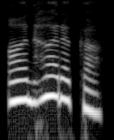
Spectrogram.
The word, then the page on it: ಅದುರುಗ: Kannada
